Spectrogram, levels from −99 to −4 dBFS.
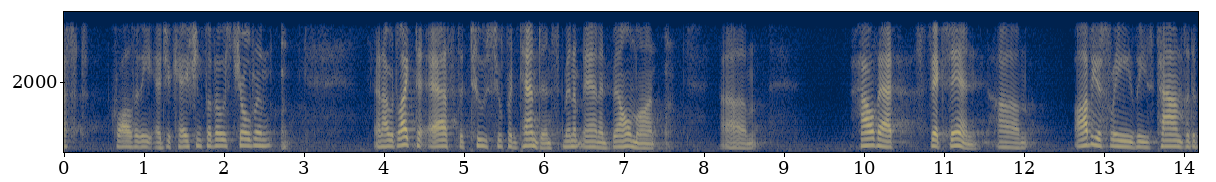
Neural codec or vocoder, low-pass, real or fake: codec, 16 kHz, 2 kbps, FunCodec, trained on LibriTTS, 25 frames a second; 3.6 kHz; fake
